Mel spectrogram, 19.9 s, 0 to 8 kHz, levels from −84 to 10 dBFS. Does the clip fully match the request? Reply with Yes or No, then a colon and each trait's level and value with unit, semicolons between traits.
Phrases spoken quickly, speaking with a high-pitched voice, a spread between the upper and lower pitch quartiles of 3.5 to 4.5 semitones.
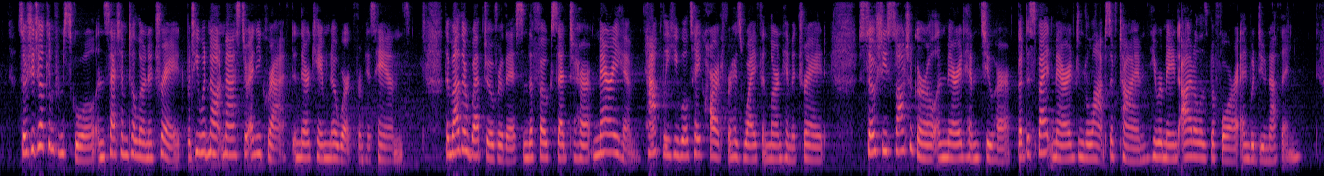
Yes: fast, 250 wpm; high, 215 Hz; average, 4.2 semitones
